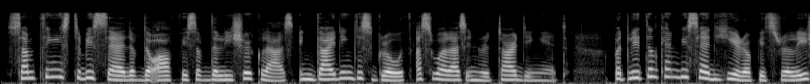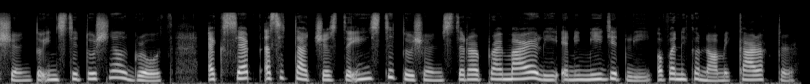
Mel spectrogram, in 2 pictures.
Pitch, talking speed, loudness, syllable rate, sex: 230 Hz, 180 wpm, -19 LUFS, 5.6 syllables/s, female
